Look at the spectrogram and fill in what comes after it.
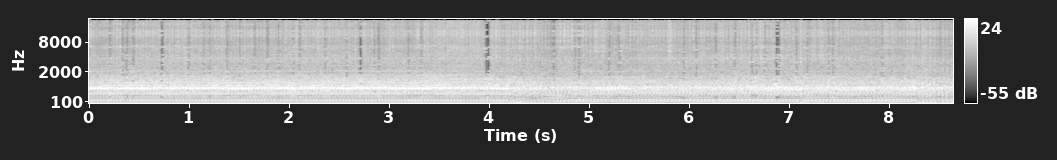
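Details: Four-horsepower Craftsman edger, single-cylinder, after replacing a sand-filled carburetor, first test, possible bowl gasket leak: steady, even drone with a faint high whistle and no surging; normal running.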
